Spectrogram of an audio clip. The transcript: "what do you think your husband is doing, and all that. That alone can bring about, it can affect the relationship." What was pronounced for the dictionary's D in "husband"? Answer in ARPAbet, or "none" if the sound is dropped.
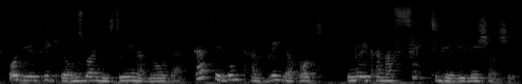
D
